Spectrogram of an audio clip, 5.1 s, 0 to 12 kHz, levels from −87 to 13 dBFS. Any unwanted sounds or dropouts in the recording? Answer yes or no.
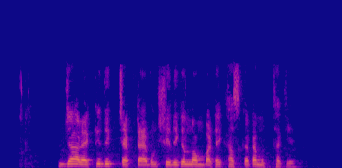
no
